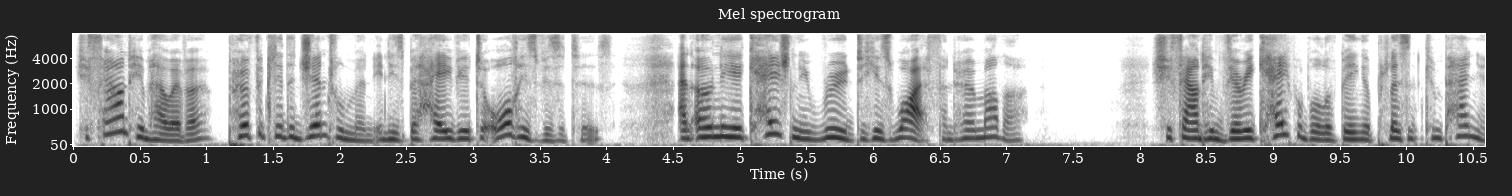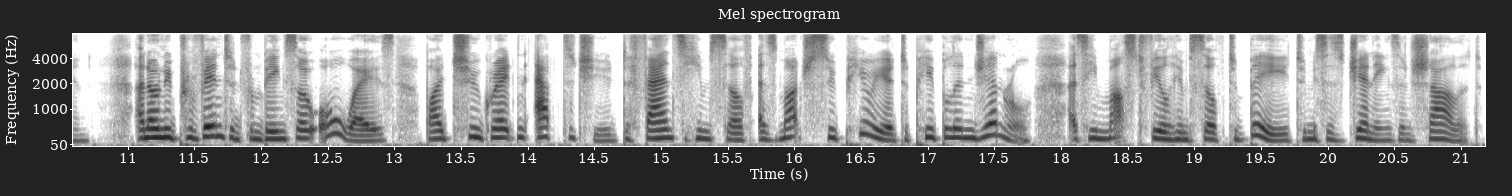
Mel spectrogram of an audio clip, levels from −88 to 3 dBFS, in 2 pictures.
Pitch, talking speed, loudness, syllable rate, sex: 205 Hz, 195 wpm, -22 LUFS, 5.8 syllables/s, female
